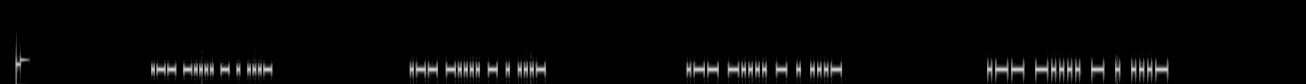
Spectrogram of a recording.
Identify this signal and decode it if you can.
Morse code, heard as a keyed tone, about 36 wpm, 700 Hz. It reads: W6TEV W6TEV W6TEV W6TEV
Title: Speed Racing - USA 1x3 Call Signs 30wpm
